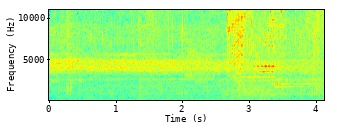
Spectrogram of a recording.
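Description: Footsteps rustle through leafy plants.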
